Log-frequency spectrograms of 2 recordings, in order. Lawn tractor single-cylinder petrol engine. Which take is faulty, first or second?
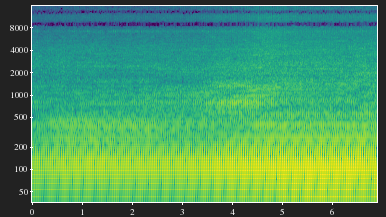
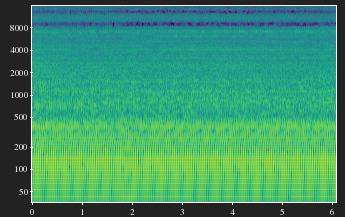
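second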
